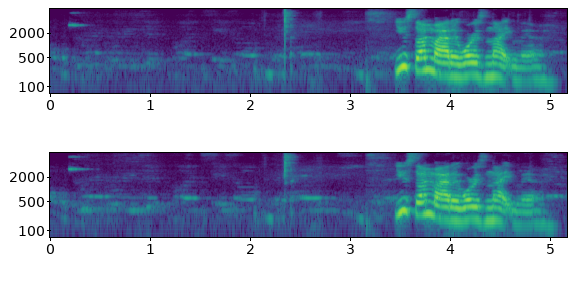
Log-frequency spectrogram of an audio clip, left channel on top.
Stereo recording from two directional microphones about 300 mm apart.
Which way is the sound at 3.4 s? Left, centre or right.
Left.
